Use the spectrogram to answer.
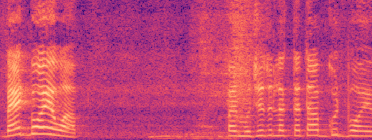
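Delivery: mother playing shocked at her son's reply; mock surprise. Real, not acted. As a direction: pretend to be shocked. Mother reacting to child's answer.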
